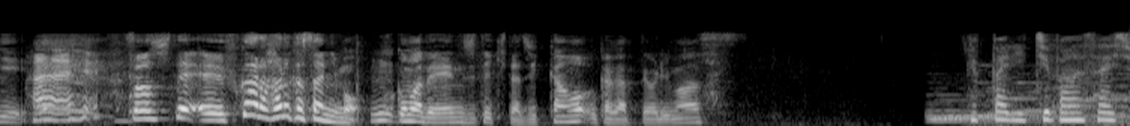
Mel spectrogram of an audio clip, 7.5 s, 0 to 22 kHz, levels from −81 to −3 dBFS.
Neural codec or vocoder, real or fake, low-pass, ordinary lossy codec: none; real; 7.2 kHz; AAC, 32 kbps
